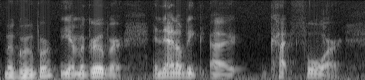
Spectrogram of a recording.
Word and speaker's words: MacGruber: is it my saying it right macGruber yeah macGruber and that'll be cut for and i want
